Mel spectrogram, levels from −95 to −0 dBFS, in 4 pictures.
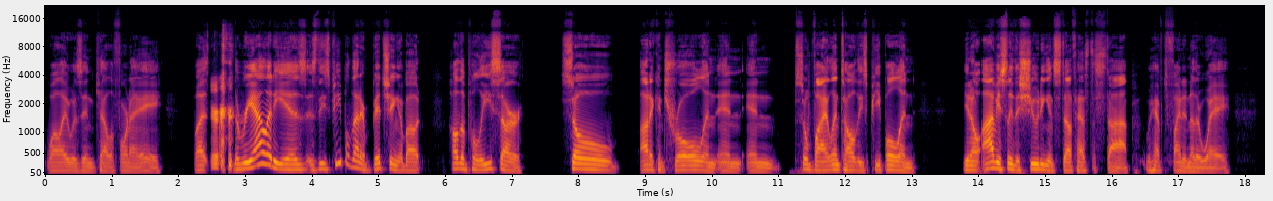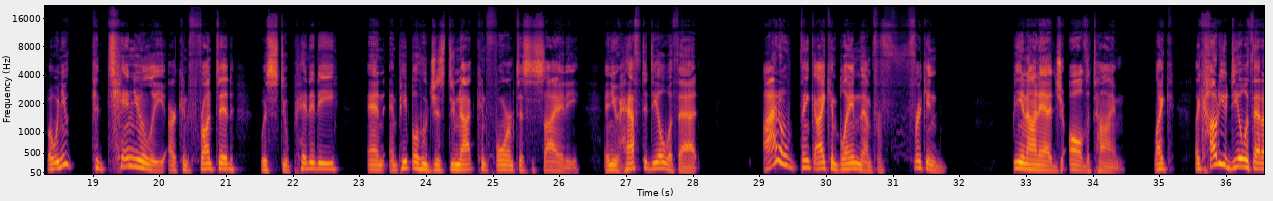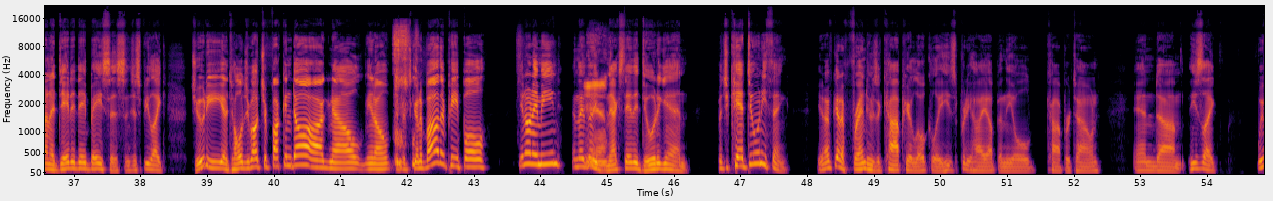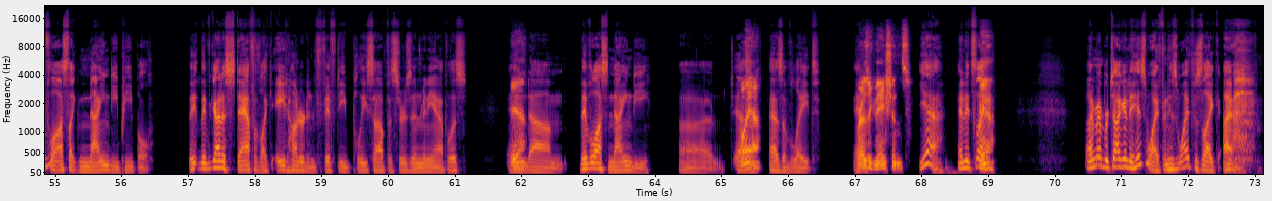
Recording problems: none

